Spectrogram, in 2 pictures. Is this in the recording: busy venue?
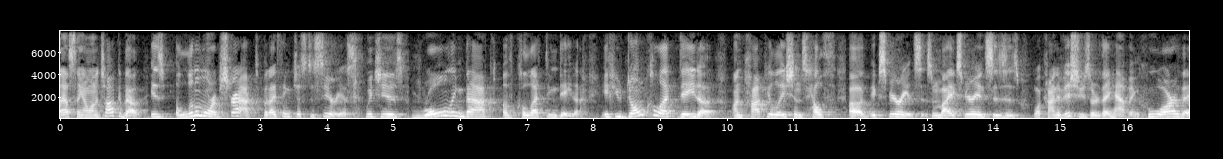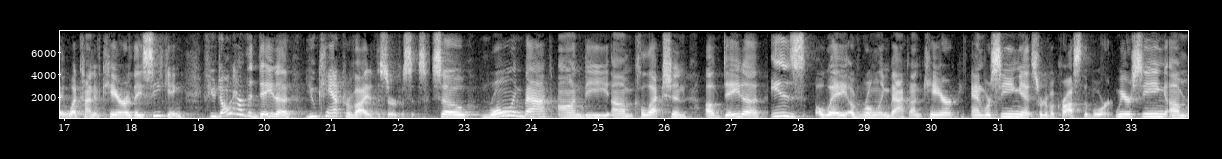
yes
